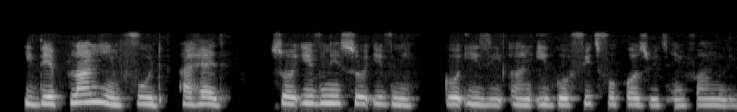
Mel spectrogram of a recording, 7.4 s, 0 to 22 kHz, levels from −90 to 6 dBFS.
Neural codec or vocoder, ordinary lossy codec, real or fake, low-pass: none; none; real; 7.2 kHz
